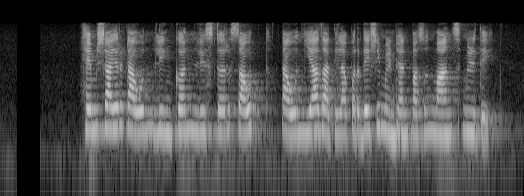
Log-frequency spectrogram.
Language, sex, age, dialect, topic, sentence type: Marathi, male, 25-30, Standard Marathi, agriculture, statement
